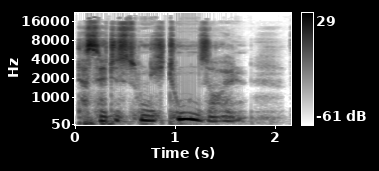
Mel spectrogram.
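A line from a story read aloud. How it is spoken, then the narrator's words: Whispered to him. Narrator (German): flüsterte sie ihm zu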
